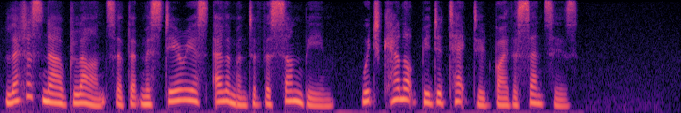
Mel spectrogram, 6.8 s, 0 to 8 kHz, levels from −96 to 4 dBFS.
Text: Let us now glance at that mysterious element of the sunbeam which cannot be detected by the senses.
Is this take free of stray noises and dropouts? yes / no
yes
